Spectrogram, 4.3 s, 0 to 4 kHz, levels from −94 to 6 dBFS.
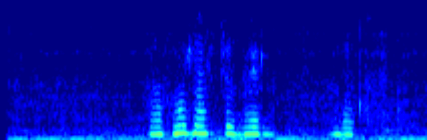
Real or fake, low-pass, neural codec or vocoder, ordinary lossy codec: fake; 3.6 kHz; codec, 24 kHz, 3 kbps, HILCodec; AAC, 16 kbps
